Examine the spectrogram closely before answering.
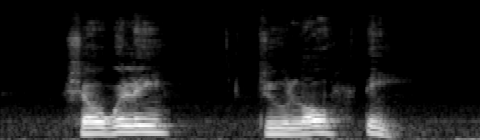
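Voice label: "soquili tsuloisdi", Cherokee; ᏐᏡᎵ ᏧᎶᎢᏍᏗ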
